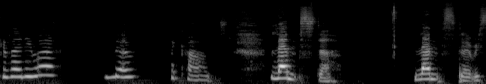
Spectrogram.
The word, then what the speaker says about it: Leominster: i can think of anywhere no i can't lempster lempster is spelled leominster but it's pronounced lobster and you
